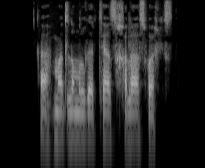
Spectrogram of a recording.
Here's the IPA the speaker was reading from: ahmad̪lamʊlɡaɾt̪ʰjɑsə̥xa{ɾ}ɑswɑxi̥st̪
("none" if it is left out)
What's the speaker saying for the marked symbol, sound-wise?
l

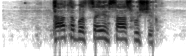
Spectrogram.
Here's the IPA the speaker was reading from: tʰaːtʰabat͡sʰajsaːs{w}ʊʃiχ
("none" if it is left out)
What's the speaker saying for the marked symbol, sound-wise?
w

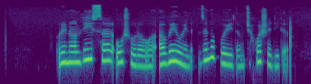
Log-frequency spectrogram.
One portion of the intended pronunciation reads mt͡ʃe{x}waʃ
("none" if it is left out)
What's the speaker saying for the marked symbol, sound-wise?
x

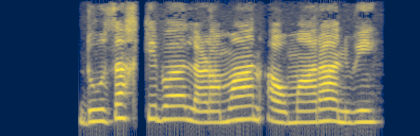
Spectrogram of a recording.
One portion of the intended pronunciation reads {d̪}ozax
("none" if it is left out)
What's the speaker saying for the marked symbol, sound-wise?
d̪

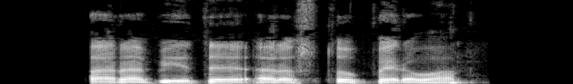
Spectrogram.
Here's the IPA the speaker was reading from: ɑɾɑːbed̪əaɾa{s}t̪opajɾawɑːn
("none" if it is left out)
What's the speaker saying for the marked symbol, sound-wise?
s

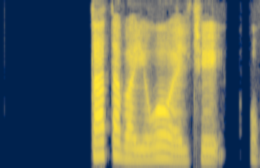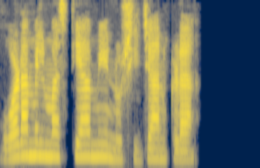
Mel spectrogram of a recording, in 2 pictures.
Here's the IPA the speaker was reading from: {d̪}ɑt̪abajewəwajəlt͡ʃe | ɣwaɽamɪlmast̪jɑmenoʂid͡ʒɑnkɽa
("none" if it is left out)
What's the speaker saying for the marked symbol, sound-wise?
t̪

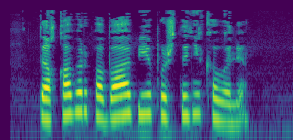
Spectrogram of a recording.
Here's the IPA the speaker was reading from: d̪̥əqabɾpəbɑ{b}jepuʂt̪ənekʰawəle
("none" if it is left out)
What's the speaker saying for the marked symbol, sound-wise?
b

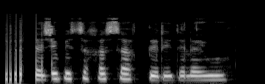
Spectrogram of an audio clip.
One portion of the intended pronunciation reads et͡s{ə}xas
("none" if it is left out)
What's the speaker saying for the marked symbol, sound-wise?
ə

